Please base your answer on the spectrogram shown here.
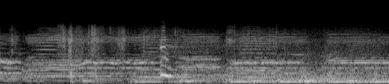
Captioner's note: moan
